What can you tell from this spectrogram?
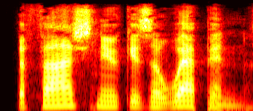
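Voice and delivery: warning Jim. Acted. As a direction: urge her to be ready. Jim explains.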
